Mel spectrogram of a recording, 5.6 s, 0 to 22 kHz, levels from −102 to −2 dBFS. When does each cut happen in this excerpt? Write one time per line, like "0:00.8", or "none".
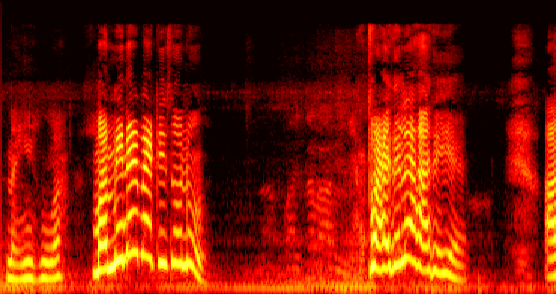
none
